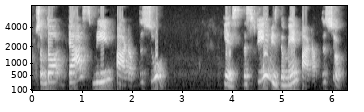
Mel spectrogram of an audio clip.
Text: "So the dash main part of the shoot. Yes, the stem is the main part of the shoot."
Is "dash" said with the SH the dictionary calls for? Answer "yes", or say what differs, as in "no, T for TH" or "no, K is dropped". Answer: no, S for SH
